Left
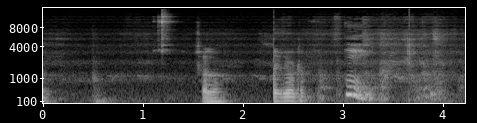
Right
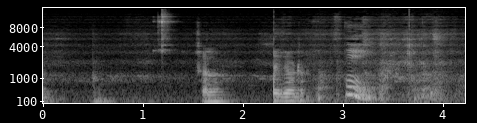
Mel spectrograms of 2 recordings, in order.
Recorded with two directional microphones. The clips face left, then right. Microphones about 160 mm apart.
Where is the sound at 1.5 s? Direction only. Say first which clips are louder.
Left 4 dB; 25° left (ahead or behind).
